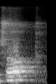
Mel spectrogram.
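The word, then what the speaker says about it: chalk: যেমন এই যেটা এ এল কে আগে ভাইল আছে এ, তাহলে এটা এল সাইলেন্ট হয়ে যাবে, অর্থাৎ এটা হবে টক, অনুরূপভাবে এটা হবে চক, ওয়াক, ইয়ক, ফক।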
